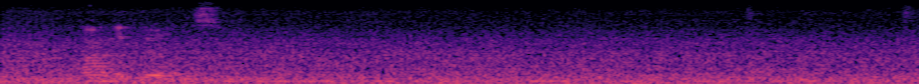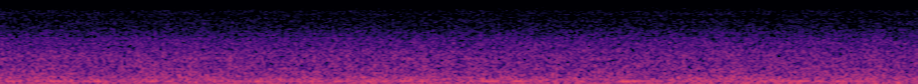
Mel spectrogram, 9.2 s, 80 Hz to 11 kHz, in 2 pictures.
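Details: Lakewood C122 16-inch box fan, believed mid-1980s, not known if recently oiled, on its lower speeds; the owner heard an unidentified noise on high. Even, steady airy whoosh with a faint low hum, no rattles or scraping; running fine.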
